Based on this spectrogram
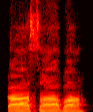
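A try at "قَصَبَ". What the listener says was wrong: না, টান দিচ্ছেন কারণ একটু টান হবে না। কোন অক্ষরের উপরে জাবার, শুধু কোন অক্ষরের উপর জাবার জের পেশ যদি আসে, কোনো টান হবে না। ডাইরেক্ট বলবেন কাসাবা।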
